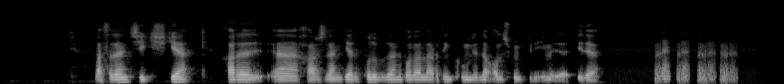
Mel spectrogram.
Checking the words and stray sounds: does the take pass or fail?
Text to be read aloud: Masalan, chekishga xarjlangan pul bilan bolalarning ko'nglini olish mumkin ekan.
fail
